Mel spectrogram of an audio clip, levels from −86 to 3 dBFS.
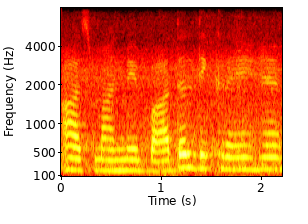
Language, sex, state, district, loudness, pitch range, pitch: Hindi, female, Punjab, Pathankot, -15 LUFS, 185-210 Hz, 205 Hz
